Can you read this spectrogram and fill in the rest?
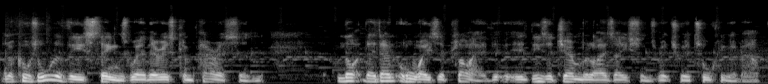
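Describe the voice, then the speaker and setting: A man with a naturally deep voice hosts a relaxed podcast chat. His tone is low and mellow, and he explains things patiently with frequent ums and uhs. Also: faint music behind, low-quality recording. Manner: measured, explains at length with many um and uh. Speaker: podcast host.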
